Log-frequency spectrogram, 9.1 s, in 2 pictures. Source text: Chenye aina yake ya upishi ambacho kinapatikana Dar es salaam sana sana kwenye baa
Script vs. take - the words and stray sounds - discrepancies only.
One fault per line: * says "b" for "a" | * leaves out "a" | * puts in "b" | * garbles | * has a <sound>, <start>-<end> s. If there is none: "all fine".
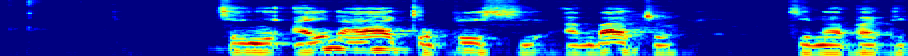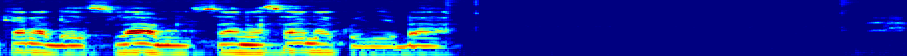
* leaves out "ya"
